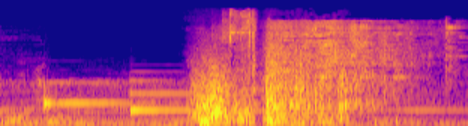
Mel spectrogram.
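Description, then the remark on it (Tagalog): A playing radio is grabbed and thrown hard against a wall: a steady tone plays briefly, then a loud crash with a second impact, followed by rattling, shattering debris as the radio breaks to pieces. No one speaks. “Alos mapasigaw ako sa gulat nang biglang bumukas ang pinto ng kwarto at dinakma ng tso andong ko ang radyo at itinapon ng malakas sa dingding.”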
